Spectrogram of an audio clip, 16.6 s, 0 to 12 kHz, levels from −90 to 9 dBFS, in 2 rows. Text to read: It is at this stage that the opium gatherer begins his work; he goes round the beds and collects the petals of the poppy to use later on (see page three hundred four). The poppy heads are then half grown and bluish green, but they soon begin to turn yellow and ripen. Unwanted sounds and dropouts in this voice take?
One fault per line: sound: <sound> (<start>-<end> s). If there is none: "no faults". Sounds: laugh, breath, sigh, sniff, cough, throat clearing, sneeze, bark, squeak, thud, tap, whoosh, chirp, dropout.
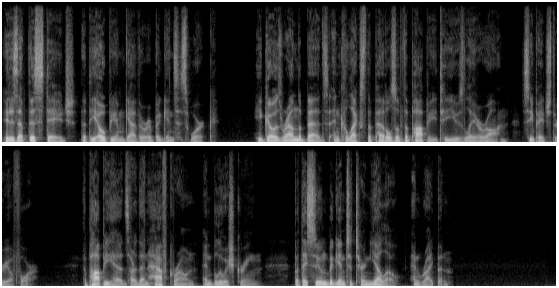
no faults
